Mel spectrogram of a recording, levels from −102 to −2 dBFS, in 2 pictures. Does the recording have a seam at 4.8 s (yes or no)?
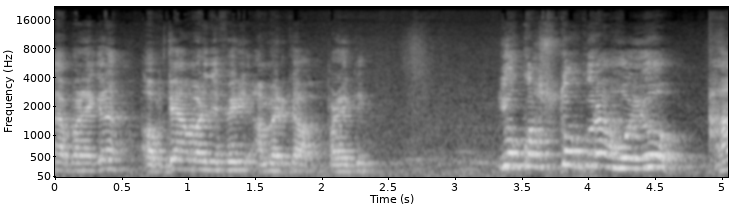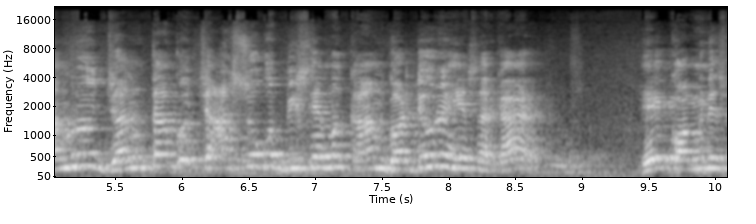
yes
